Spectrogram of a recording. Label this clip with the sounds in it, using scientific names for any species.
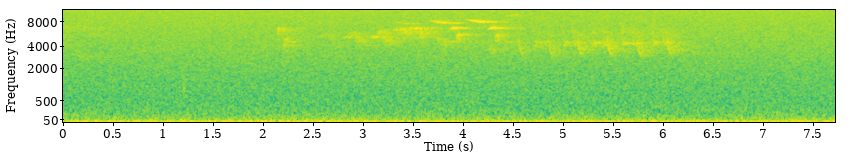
Empidonax minimus, Setophaga caerulescens, Setophaga fusca, Seiurus aurocapilla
